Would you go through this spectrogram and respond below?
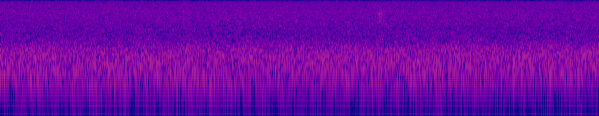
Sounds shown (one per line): Varied Thrush song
